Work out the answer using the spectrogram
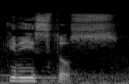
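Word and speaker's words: Χριστός: ahí atrás de mí vas a ver el nombre de Cristo primero en griego como se escribe en griego y después como se pronuncia que es cristos ahora si tú eres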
